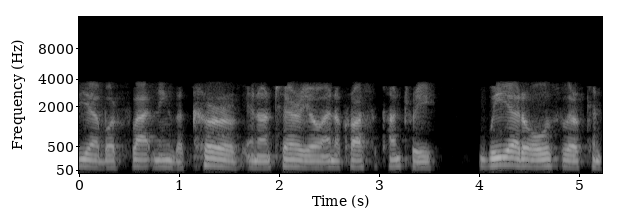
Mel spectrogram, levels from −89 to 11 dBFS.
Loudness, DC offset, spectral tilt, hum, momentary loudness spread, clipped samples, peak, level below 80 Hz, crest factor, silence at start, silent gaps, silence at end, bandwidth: -31 LUFS; under 0.1%; -10 dB/octave; none; 8 LU; under 0.1%; -16 dBFS; -70 dBFS; 16 dB; 0 s; none; 0 s; 3.9 kHz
